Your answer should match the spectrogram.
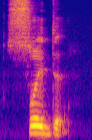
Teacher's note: The sad will join to the dal, soid. So pronounce the sad with a s, and then the dal with a bouncing sound.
